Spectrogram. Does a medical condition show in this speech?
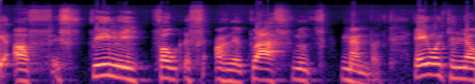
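Yes: cerebral palsy; mild, ataxic type.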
